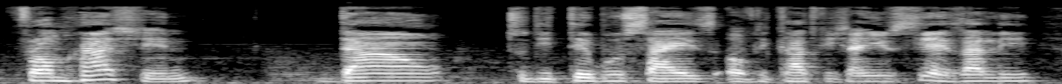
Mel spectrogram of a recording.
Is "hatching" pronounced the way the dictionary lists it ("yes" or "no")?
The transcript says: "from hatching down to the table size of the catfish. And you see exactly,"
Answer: no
